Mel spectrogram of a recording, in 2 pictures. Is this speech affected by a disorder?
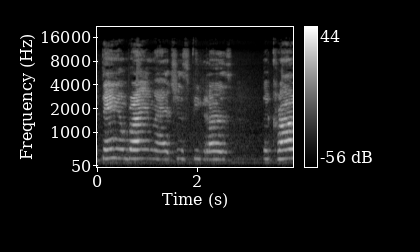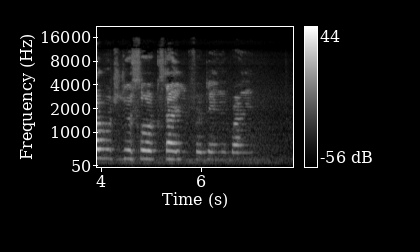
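Yes: cerebral palsy; brain injury.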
